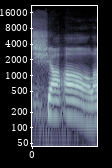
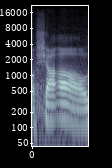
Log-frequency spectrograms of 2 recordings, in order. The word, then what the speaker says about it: sha'al: I looked this word up, and it's sha'al. I want you to make a friend of the word. It's a Hebrew word, and it's spelled S-H-A-apostrophe-A-L, sha'al. Let's say it together, sha'al.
